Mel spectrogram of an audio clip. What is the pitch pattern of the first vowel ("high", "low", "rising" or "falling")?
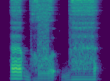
high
